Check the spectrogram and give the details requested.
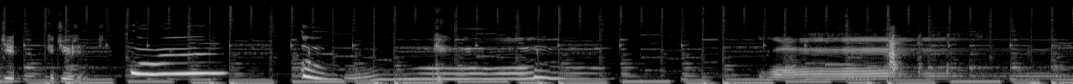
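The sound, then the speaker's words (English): A voice imitating whale calls: several drawn-out, wavering wails that slide up and down in pitch, some rising into high squeals, over a steady thumping beat in the background. “Do you know what the sounds that whales make?”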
